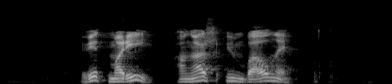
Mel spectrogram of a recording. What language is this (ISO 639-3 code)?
chm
